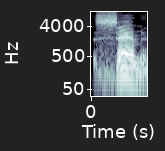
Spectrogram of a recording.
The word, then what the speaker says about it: salmon: would like to say the L is silent and it's salmon it's like I I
